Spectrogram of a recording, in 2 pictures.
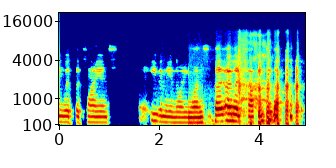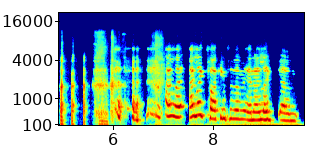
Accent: Upper Darby, Pennsylvania, United States; also born or lived in Maryland; I'm from the Philadelphia area, and I grew up in Upper Darby

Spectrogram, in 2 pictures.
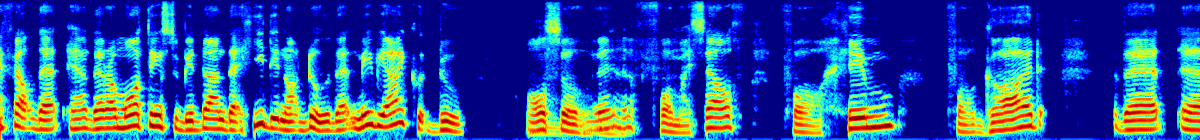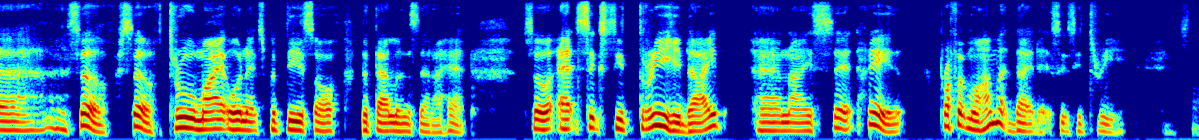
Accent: Malaysia; first language Malay; English is a second language; my native language in Malaysia, the Malay language.

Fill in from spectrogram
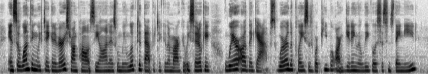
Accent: Downs, Illinois, United States; I grew up side, just outside of Downs

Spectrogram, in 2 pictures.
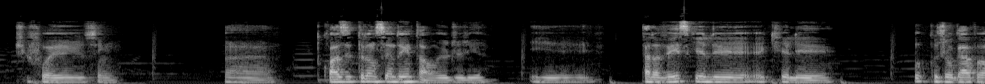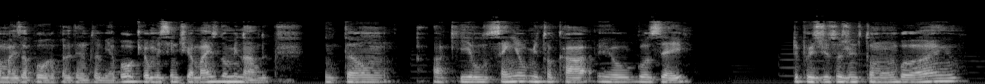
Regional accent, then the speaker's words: São Paulo, Brazil; eu sou de São Paulo

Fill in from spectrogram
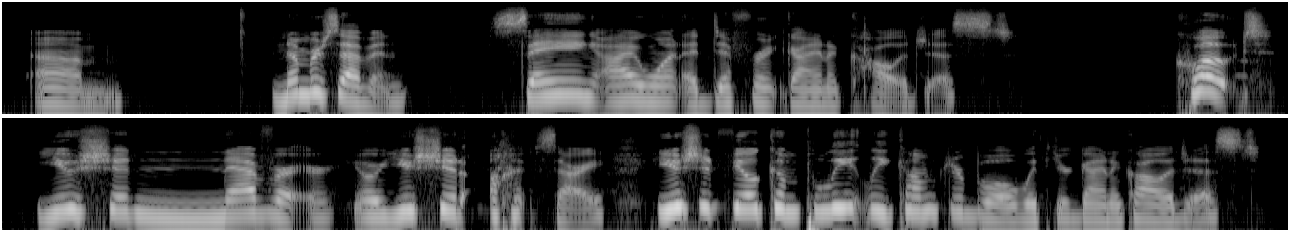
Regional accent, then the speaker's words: Scotland, United Kingdom; I'm fucking Scottish

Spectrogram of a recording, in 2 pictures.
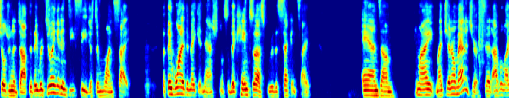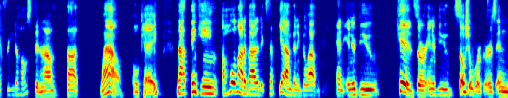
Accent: Columbia, United States; moved away as an adult; one of my best friends that I grew up with in Columbia

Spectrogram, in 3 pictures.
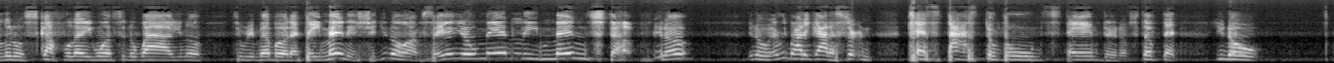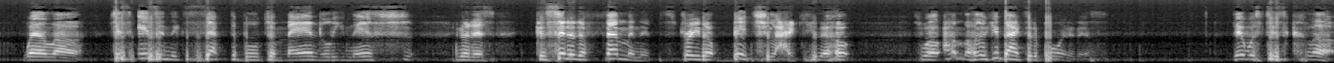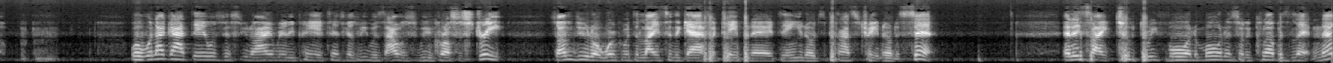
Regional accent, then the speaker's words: New York, United States; I'm from New York

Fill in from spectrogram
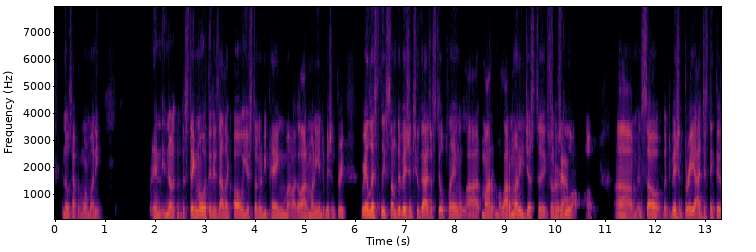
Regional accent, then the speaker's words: Orange County, California, United States; moved away as an adult; also born or lived in Boston, Massachusetts; now in Greenville, United States; I'm originally from Orange County, California. Grew up there my whole life.

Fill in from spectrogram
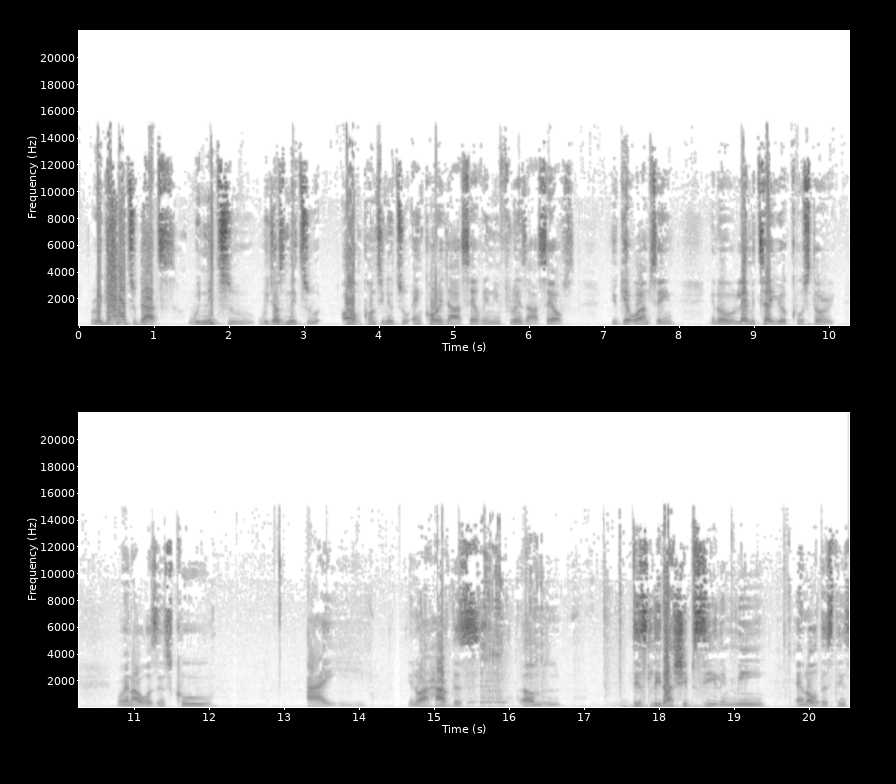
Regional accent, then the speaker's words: Nigeria; we are all Nigerian

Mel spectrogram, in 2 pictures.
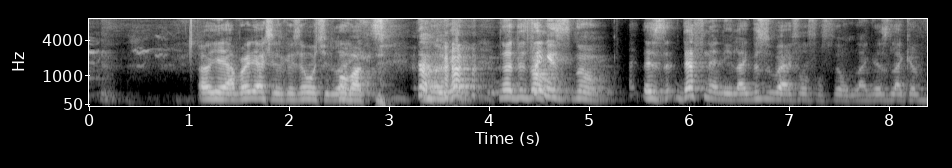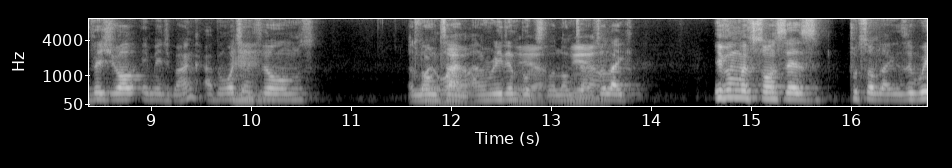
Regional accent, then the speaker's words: Egbeda, Lagos, Nigeria; I grew up in Egbeda

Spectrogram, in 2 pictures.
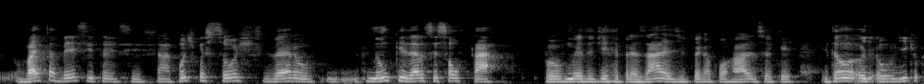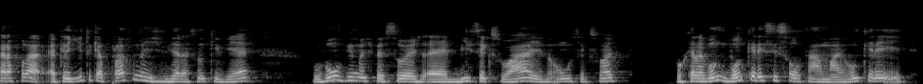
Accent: Belém, Pará, Brazil; now in Curitiba, Brazil; Eu sou de Belém

